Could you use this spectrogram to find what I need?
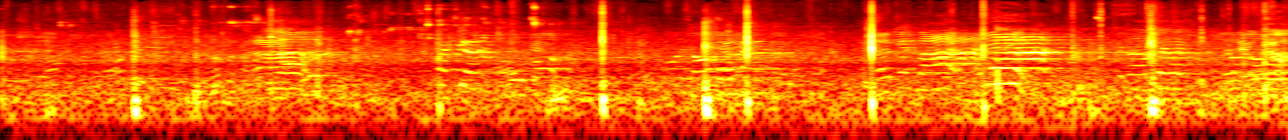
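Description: A ball thuds as players kick it on a hard court.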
